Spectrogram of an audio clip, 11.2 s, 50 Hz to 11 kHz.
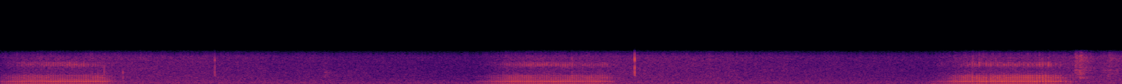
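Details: Large female English Mastiff snoring loudly while asleep: loud, rhythmic snores on the in-breath, about three in eleven seconds, quiet between, a slow sleeping breath rate near 16 a minute.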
